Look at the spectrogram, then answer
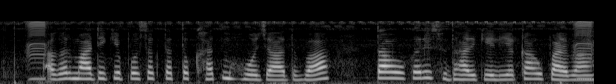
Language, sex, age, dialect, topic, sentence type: Bhojpuri, female, 18-24, Western, agriculture, question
